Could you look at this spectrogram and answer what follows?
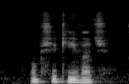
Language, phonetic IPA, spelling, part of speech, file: Polish, [ˌɔpʲɕiˈcivat͡ɕ], obsikiwać, verb, LL-Q809 (pol)-obsikiwać.wav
